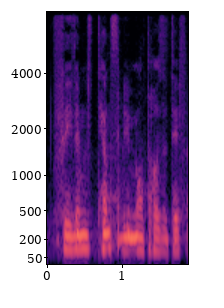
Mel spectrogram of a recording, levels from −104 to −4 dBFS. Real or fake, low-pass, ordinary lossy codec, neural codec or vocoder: fake; none; none; codec, 16 kHz, 1 kbps, FreqCodec, larger model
